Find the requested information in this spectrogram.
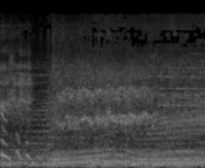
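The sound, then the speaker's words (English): A stolen van's engine roars as it speeds away, tires skidding and squealing loudly and continuously for a few seconds, intense. “That boy boy's stealing the van. I mean, that bird car thingy.”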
